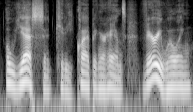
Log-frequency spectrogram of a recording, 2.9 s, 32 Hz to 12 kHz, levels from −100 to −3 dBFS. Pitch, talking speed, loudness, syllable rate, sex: 120 Hz, 185 wpm, -17 LUFS, 5.3 syllables/s, male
